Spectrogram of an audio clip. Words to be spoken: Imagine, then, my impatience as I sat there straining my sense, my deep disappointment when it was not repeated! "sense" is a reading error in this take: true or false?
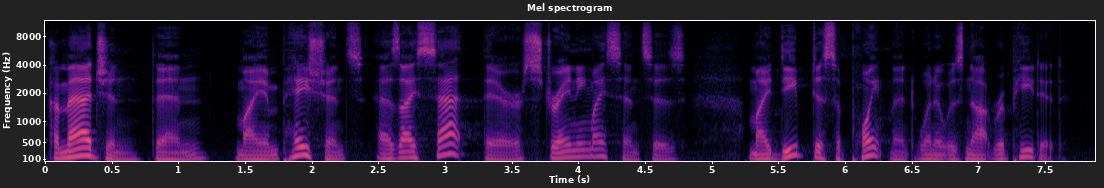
true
